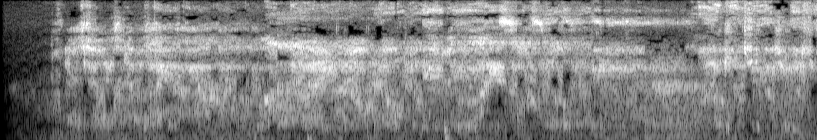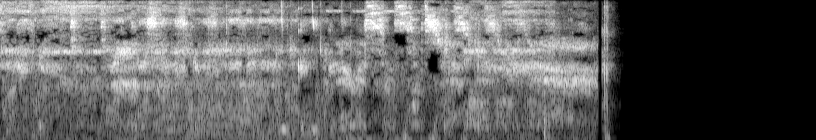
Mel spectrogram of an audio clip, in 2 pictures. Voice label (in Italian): sussurri inquietanti suoni horror; spaventosi; whispering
